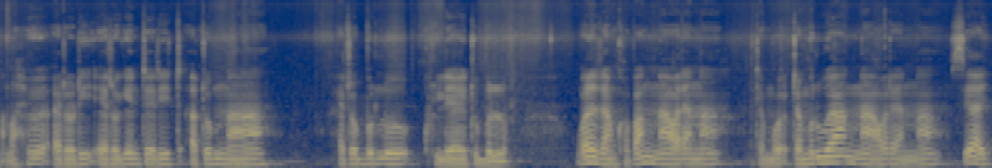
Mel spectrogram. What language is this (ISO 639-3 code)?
mas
